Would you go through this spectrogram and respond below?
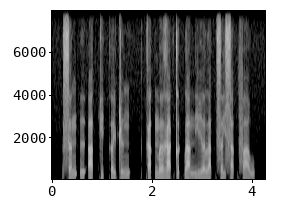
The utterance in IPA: s əː˧˥ ŋ ʔ ɨ˨˩ ʔ a˦˥ t̚ k i˦˥ k̚ ʔ ə˨˩ j ʈ ɨ˧˥ ŋ | k a˦˥ t̚ m əː˧˥ ɣ a˦˥ k̚ t̪ ə˦˥ k̚ l a˨˩˨ n j i˨˩ ə̯ l a˨˩ t̚ s ə˨˩ j s a˨˩ t̚ f a˨˩˨ w

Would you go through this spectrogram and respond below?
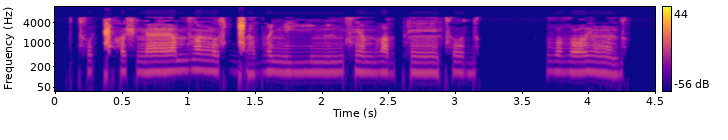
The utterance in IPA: tʰ o ǁʰ ɒ ʃ ŋ æː m zˤ ĩ ŋ o s ɡ͡ǁ æ d ðˤ e ɲ j iː ɲ ĩ ɲ s ẽ n ðˤ æ d pʰ ẽː tʰ o d | ðˤ u ðˤ o j õ d

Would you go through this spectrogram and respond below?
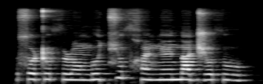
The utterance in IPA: s o ʈ u θ ɹ õ ŋ ʊ t͡ɕ u θ χ ẽ ŋ ẽ n a d͡ʒ o θ u

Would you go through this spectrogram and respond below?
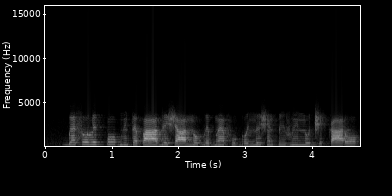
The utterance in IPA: ɡ͡b ɛ˧ s o˦ l e˦ k͡p o˦˨ b ĩ˨ t ɛ˨ p aː˧ d e˦ ʃ aː˨ n o˧ b e˨ b ɛ̃˧ f u˨ ɡʷ i˨ n ɨ˦ ʃ ɛ̃˧ k͡p i˧ v ĩ˦ n u˦ d͡ʒ e˨ k aː˨˦ ɾ o˦

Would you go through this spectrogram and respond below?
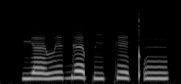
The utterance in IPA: j ɛ˨ β ɪ˦ ɡ ɛ˦˨ p i˨ k e˦˨ kʼ ũ˦

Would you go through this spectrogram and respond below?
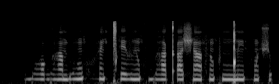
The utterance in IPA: bʱ ɔ ɡʱ ã bʱ ũ xʷ h ɛ̃ ǀʰ e v ĩ xʷ bʱ a kʼ a ʃ ã f ɛ̃ xʷ ŋ͡ǃ ĩ h õ ʃ

